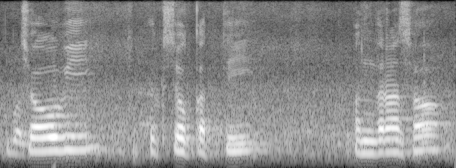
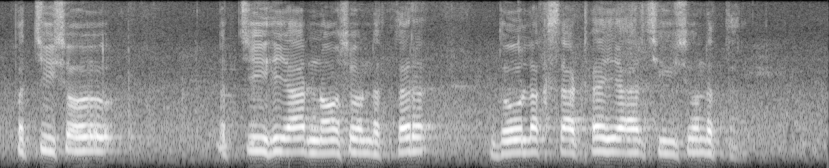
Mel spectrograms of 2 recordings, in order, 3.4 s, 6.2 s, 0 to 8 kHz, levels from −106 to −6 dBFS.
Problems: background sounds at intervals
